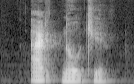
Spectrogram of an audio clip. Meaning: diminutive of aardnoot
- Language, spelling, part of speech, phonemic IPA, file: Dutch, aardnootje, noun, /ˈartnocə/, Nl-aardnootje.ogg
